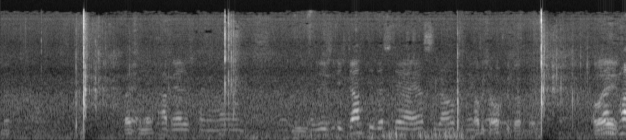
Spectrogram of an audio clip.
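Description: A baseball bat cracks sharply against a ball.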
